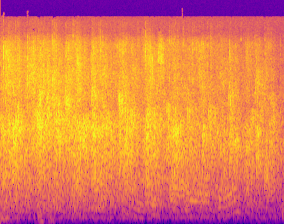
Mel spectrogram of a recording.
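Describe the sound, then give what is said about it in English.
Steady applause from a crowd, dense rapid clapping filling the whole stretch at an even, fairly loud level with no clear breaks or voices. “let's give him a round of applause for making it up to the stage.”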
